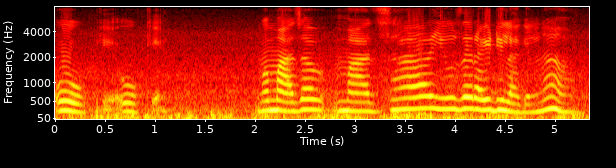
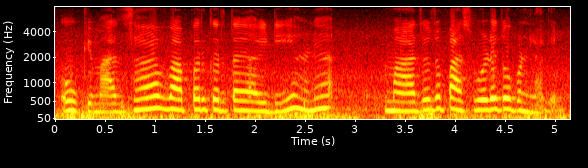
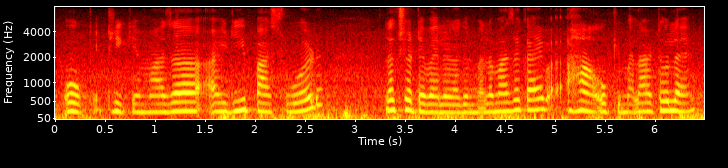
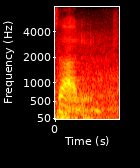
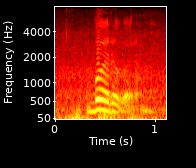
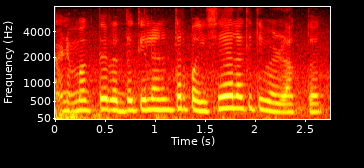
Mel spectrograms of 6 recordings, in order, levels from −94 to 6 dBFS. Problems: constant background noise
